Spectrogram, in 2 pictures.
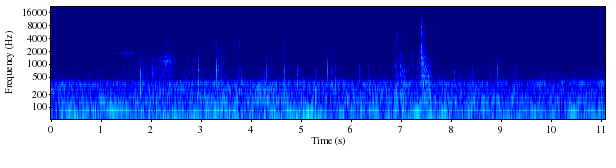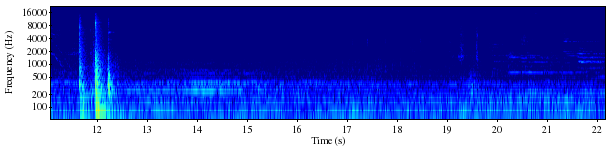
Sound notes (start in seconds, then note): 6.8 door opens; 11.0 door closes; 12.6 ominous music; 19.2 ominous music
